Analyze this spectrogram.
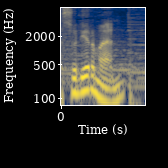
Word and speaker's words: Soedirman: dalam memperjuangkan kemerdekaan Indonesia Jenderal besar Sudirman menurut ejaan Suwandi dibaca Sudirman Ia merupakan salah satu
